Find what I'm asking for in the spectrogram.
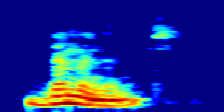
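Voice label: "remanent", British English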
